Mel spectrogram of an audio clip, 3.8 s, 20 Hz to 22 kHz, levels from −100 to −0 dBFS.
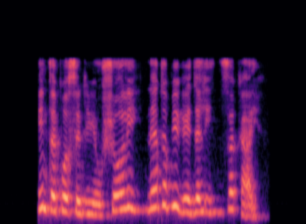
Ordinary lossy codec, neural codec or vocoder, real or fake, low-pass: none; codec, 16 kHz, 4 kbps, FunCodec, trained on Chinese and English, 50 frames a second; fake; 7.2 kHz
